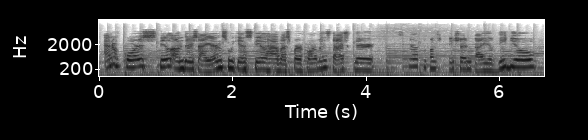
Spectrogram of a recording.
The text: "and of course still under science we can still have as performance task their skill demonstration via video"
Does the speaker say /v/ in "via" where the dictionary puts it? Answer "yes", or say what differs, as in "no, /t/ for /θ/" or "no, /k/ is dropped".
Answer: no, /b/ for /v/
